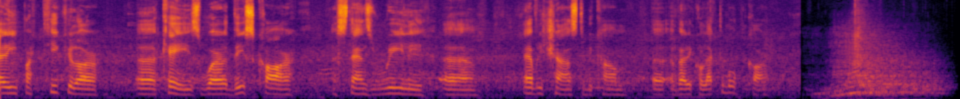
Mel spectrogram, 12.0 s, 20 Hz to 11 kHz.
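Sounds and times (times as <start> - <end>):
low tone sweeping upward: 10.0 - 12.0.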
